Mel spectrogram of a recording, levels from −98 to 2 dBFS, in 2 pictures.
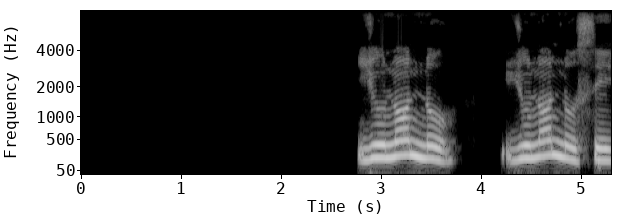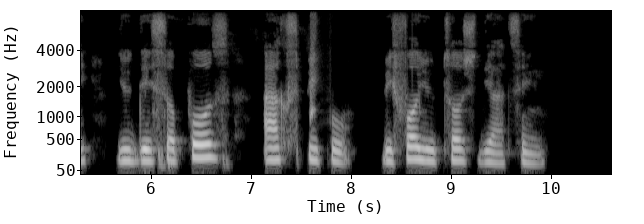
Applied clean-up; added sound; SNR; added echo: neural mask model DeepFilterNet 3.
